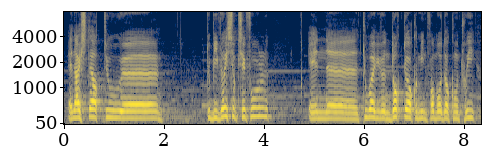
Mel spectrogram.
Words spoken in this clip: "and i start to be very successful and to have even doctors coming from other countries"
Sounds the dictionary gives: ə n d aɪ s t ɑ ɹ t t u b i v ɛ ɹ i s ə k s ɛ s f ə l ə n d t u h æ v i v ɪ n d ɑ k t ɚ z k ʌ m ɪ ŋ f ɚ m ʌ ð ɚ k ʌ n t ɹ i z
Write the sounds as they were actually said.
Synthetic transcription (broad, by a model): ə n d aɪ s t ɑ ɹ t t u b i v ɛ ɹ i s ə k s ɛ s f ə l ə n t u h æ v i v ɪ n d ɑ k t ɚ k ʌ m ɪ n f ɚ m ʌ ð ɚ k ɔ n t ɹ i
